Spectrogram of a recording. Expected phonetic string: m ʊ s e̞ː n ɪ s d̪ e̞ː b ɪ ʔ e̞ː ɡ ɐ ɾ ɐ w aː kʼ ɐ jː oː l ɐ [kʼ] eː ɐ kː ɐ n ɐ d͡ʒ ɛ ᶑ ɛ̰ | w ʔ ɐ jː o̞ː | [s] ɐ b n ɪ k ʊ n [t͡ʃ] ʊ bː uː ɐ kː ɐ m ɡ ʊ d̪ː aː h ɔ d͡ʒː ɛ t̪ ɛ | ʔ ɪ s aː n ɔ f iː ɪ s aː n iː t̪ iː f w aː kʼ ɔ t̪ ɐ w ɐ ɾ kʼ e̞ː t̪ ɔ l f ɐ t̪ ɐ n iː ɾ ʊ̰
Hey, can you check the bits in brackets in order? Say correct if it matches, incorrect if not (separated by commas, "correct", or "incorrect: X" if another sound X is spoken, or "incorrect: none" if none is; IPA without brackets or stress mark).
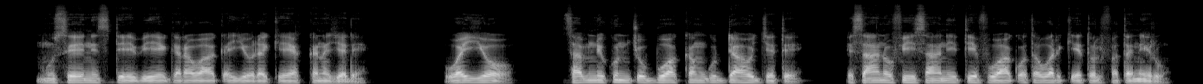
correct, correct, incorrect: t͡ʃʼ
